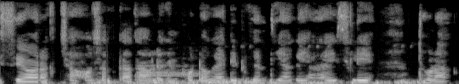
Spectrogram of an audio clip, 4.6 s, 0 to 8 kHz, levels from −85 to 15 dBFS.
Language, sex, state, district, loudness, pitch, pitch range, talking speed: Hindi, male, Bihar, Araria, -16 LUFS, 130 Hz, 125-135 Hz, 220 wpm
